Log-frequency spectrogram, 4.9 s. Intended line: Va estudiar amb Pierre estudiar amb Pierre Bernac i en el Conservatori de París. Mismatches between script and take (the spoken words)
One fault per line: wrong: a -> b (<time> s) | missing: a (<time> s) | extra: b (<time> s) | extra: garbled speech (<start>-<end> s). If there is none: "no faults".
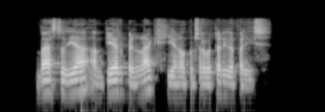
missing: estudiar amb Pierre (1.9 s)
